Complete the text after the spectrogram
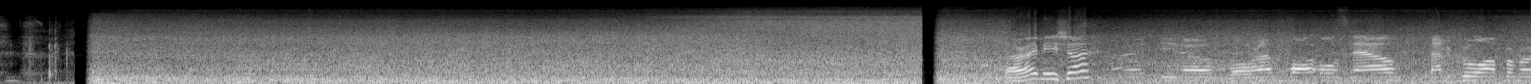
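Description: Water rushes steadily through a rocky gorge.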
